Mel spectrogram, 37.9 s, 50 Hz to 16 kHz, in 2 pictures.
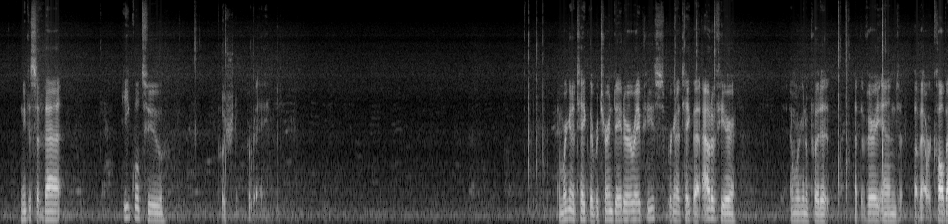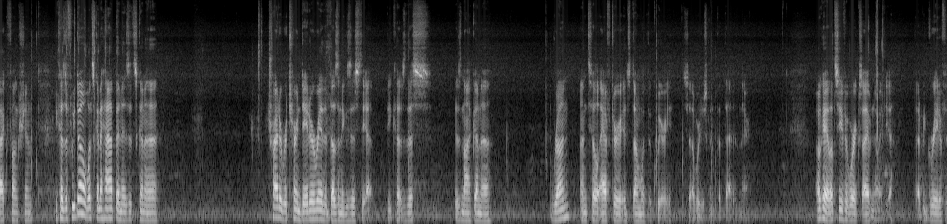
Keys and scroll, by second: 12.7 super+x, 17.7 super+v, 36.2 super+s, 36.6 super+Tab.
